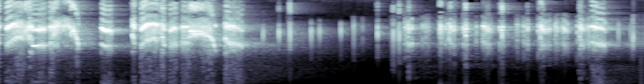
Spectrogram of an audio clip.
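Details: Swiftlets' lure call for attracting birds to a bird house: loud squeaky chattering bursts give way to a softer, rapid ticking twitter of many short notes.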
